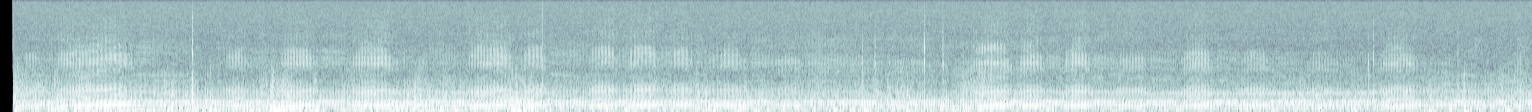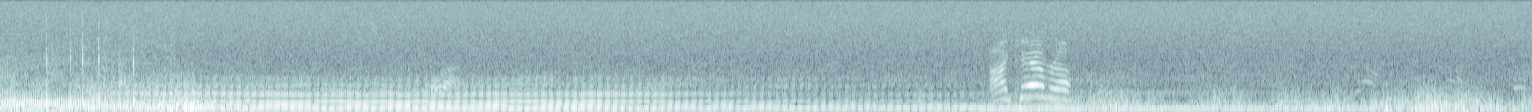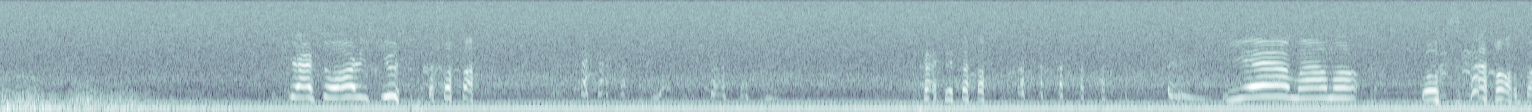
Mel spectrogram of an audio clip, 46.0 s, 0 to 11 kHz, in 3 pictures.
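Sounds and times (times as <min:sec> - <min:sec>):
small motorcycle engine revving: 0:00.2 - 0:45.9.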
